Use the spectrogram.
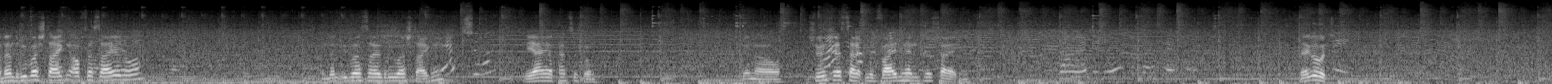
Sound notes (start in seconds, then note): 0.1 speaking German; 13.1 speaking German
